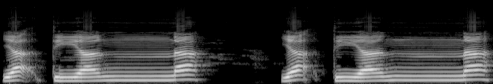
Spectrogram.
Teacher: نون مشدد ہے تو آواز ناک میں چھپائیں گے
